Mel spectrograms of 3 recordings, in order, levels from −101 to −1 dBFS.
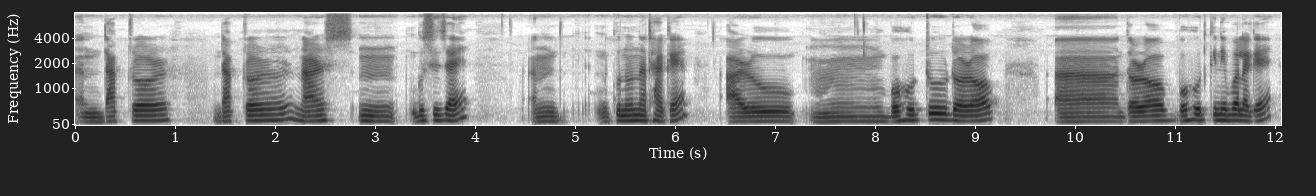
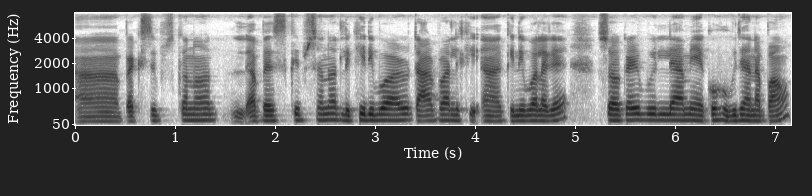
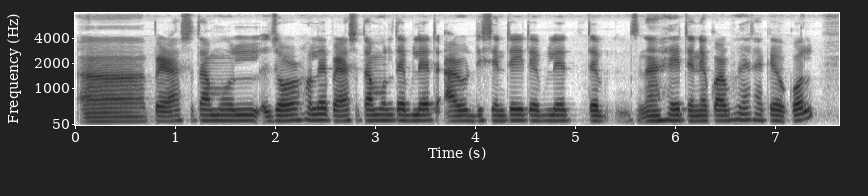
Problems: background sounds at intervals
